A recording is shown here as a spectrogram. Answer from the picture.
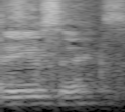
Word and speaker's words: Deus Ex: See, he mispronounced it. What is it? Deus Ex?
